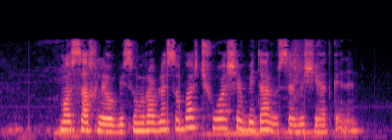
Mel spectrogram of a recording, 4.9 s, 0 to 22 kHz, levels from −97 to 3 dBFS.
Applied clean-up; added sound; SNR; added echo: none; none; none; none.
